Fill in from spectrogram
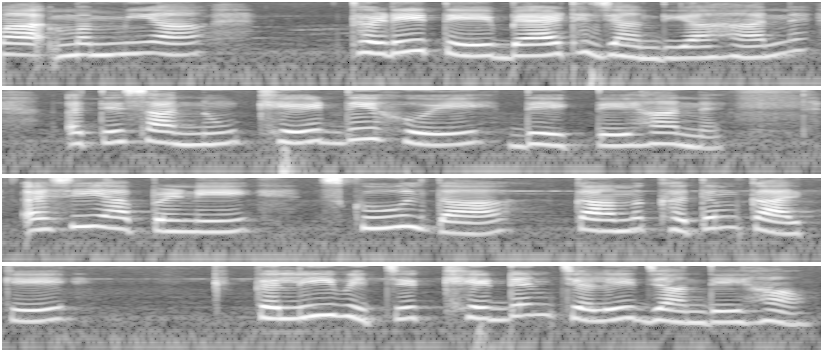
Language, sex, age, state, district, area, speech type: Punjabi, female, 18-30, Punjab, Amritsar, urban, spontaneous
